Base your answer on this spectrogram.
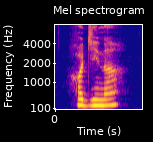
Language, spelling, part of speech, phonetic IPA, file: Czech, hodina, noun, [ˈɦoɟɪna], Cs-hodina.ogg
- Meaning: 1. hour 2. o’clock 3. lesson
